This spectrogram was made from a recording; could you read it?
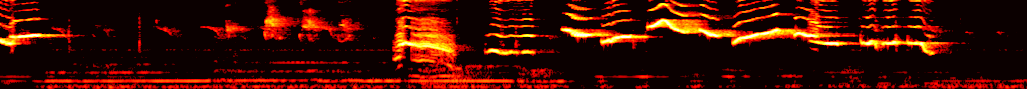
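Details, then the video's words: Caged white-rumped shama of the 'panas' (hot) type at a breeder's aviary, unedited: a rapid run of loud whistled, swooping phrases in the second half, sliding down in steps, with a brief rasp before and a steady low hum beneath. "Bunyi kacer tipe panas"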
